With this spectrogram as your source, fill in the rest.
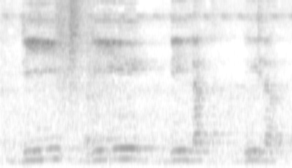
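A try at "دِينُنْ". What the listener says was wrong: एक पेश लगाना है, तो दीनु का,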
